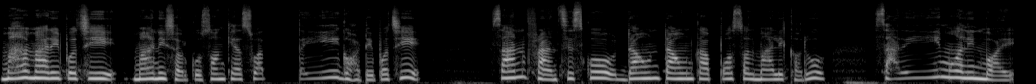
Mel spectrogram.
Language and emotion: Nepali, sad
